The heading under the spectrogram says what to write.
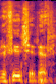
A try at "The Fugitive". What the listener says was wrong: The Fugitive. With a G. Not with a CH, not a fugitive.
